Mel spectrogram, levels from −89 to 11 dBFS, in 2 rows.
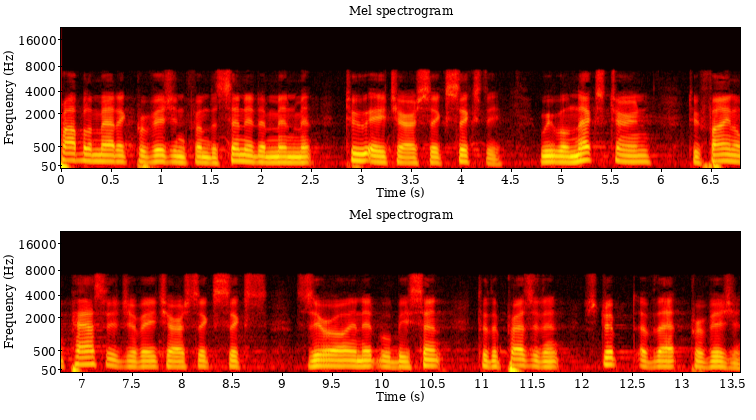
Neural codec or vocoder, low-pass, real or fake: none; 7.2 kHz; real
